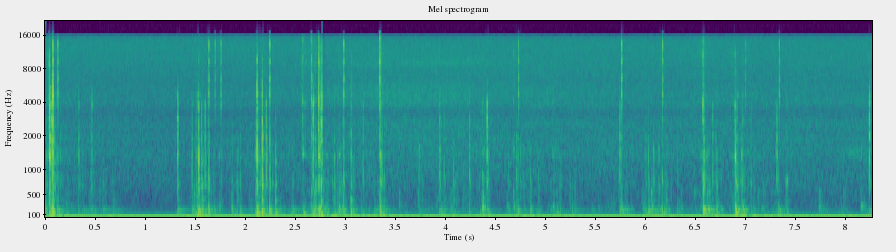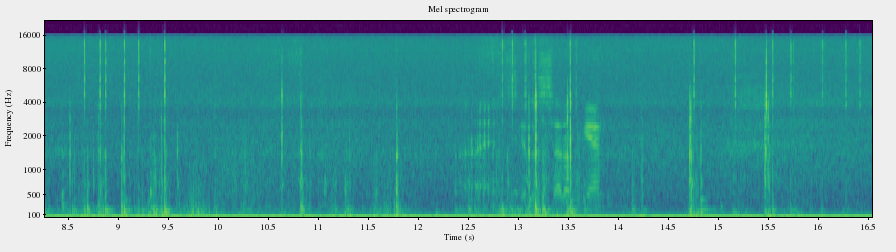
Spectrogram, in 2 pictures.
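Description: Handling noise from a camera tripod whose legs are being collapsed and reset: a string of irregular clicks and knocks over a steady background noise.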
